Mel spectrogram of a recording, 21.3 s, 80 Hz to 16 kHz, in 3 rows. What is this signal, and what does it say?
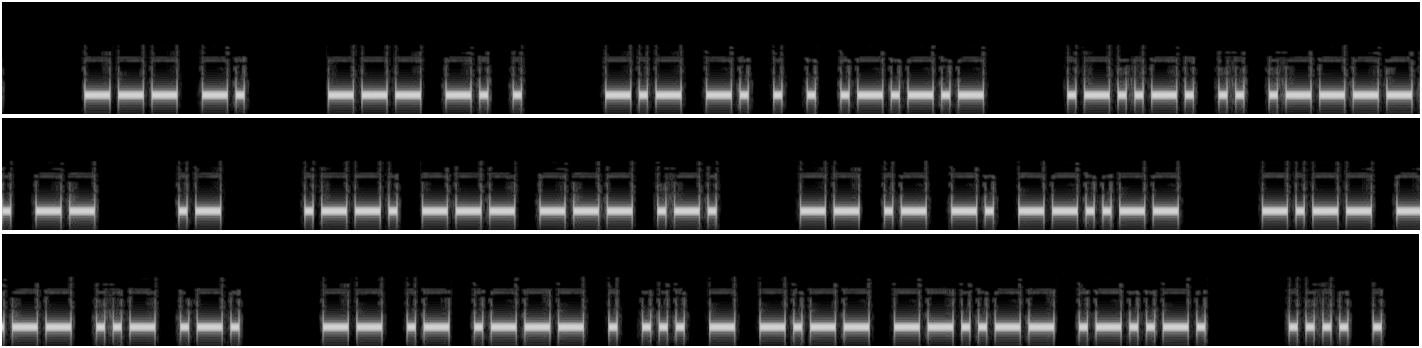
Morse code, heard as a keyed tone, about 28 wpm, 700 Hz. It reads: ON ONE KNEE. "I'M A POOR MAN, YOUR MAJESTY," HE
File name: 09-Chapter-09 28 WPM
